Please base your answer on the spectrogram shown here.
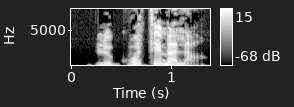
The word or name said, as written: Guatemala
